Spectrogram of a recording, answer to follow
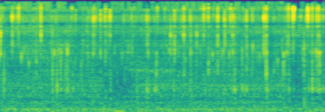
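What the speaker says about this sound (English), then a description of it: "Let me close this Keurig and get this thing fired up" Keurig coffee maker brewing dark roast coffee, giving a steady close hiss with bubbling and gurgling throughout, no talk.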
